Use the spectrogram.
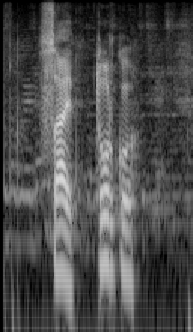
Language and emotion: Russian, neutral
